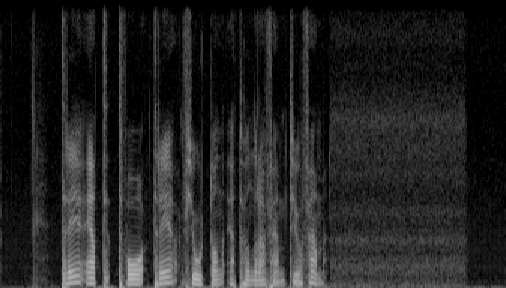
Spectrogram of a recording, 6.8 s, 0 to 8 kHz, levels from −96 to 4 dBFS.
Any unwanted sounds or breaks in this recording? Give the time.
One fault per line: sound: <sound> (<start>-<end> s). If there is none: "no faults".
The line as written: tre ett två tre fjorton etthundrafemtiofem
no faults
